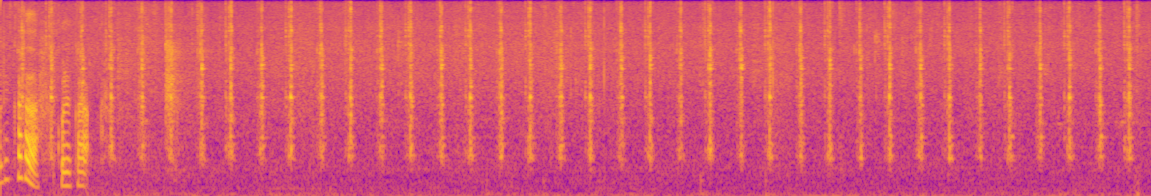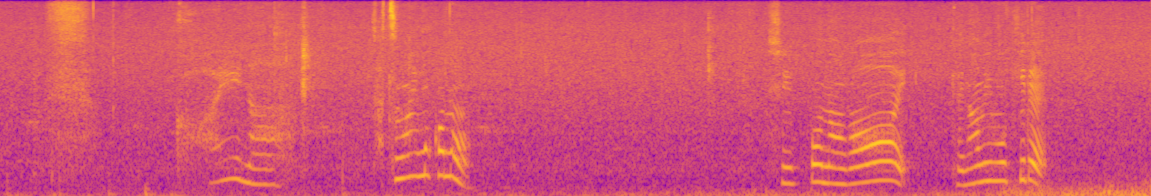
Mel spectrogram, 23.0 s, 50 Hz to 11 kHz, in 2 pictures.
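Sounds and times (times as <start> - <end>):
clock-like ticking: 0.0 - 11.5.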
